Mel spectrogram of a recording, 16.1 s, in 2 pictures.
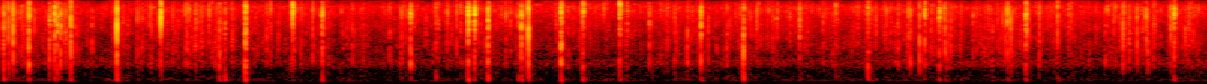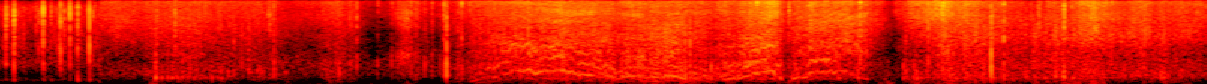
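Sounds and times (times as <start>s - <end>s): raindrops tapping on tent: 0.0s - 16.0s
soft rustle: 8.6s - 16.0s.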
